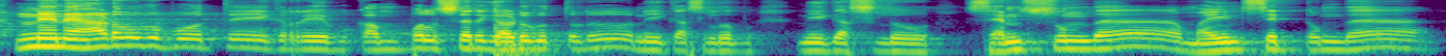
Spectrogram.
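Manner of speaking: low, soft grumbling lament; mock crying. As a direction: imitate someone weeping only out of duty. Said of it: "నేను అంటానేమో అని ఏడిస్తే". (మొక్కుబడి ఏడుపును అనుకరిస్తూ)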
